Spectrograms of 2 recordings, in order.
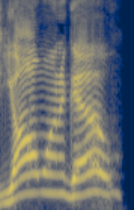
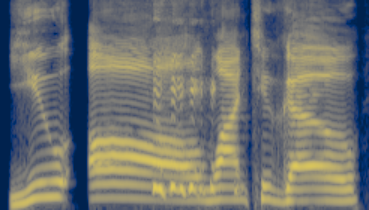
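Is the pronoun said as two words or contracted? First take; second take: contracted; two words. First: The pronoun is contracted into one syllable. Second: The pronoun is said as two full words. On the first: The speaker calls it right. "It's y'all want to go?" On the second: The speaker calls it wrong. "it just sounds weird"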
